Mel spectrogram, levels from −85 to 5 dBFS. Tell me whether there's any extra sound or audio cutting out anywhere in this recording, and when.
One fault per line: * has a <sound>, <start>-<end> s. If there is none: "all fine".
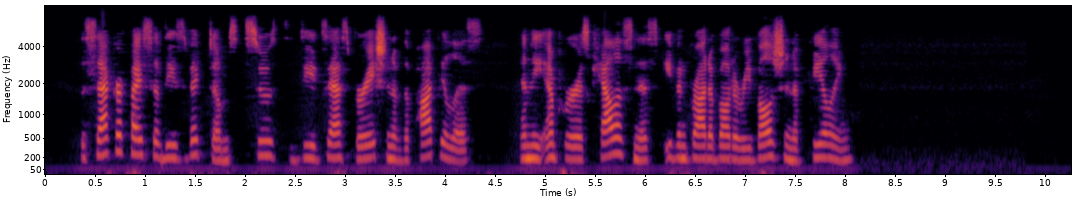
all fine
